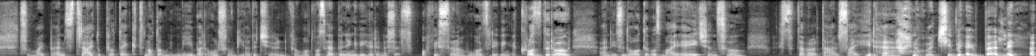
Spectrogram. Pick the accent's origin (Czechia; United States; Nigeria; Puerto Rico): Czechia; Prague; so I never went back to Zlín, and I grew up in Prague.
